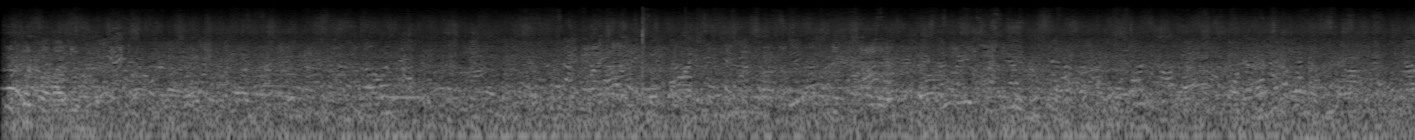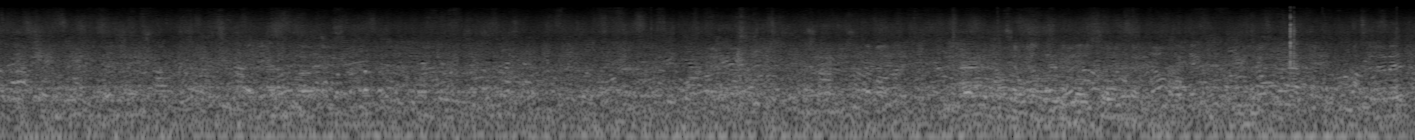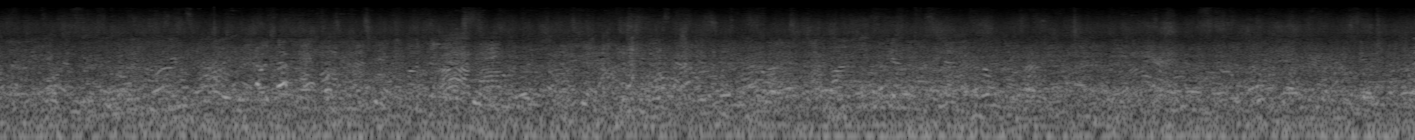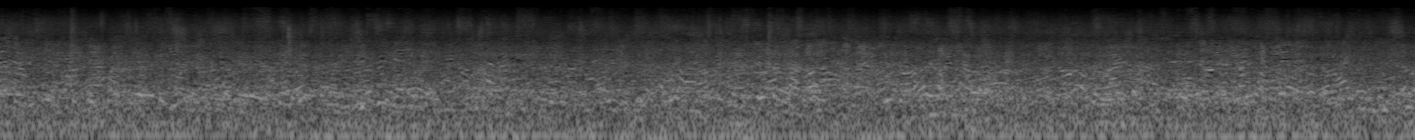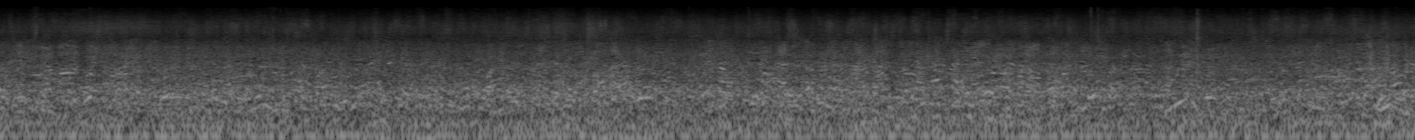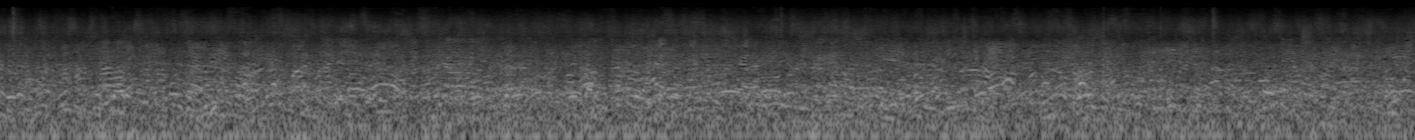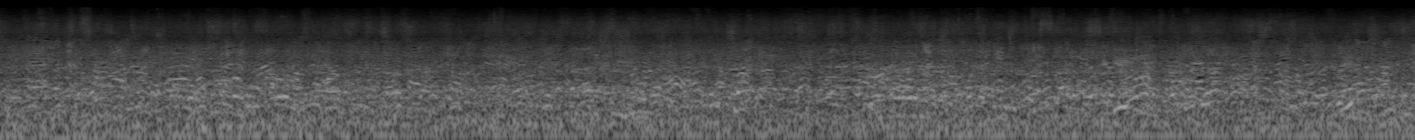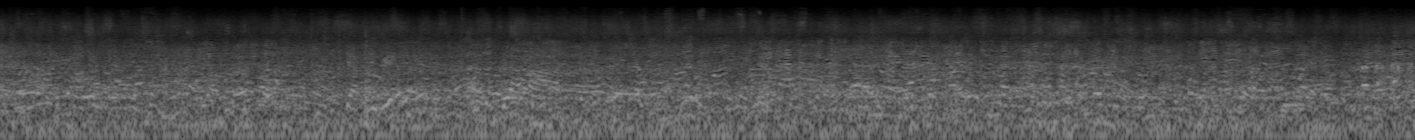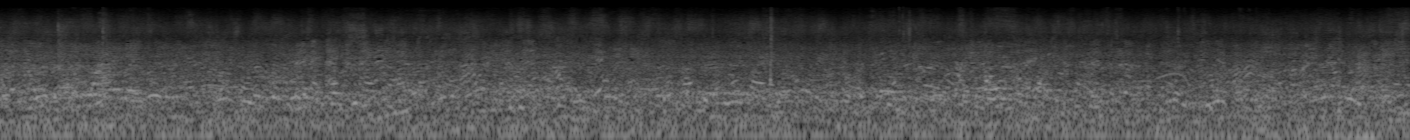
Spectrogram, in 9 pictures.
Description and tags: crowd terrasse
Busy outdoor crowd talking and laughing outside St-Sulpice bar in Montreal, recorded with microtrack's T-microphone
